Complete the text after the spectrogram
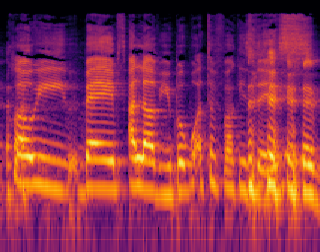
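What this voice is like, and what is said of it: Put-on British accent. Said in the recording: “British accent.”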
